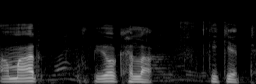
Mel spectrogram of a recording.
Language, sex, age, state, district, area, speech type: Bengali, male, 18-30, West Bengal, Uttar Dinajpur, urban, spontaneous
